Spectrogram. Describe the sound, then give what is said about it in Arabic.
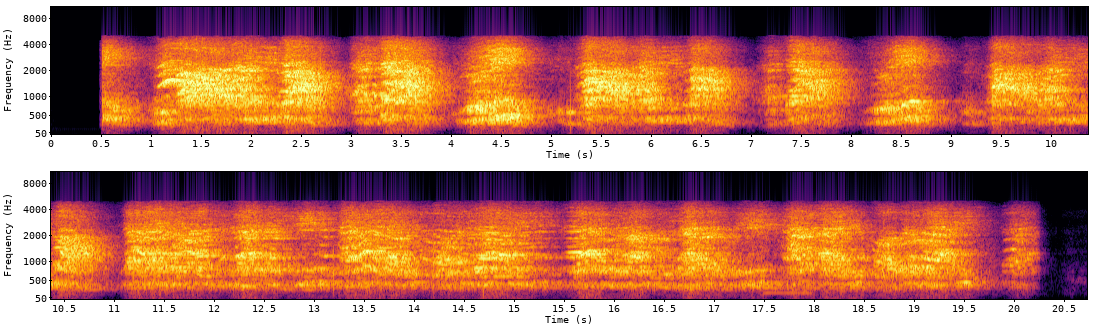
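A group of young schoolchildren in Syria chant the slogan "The people want to bring down the regime" together in loud, high-pitched unison, the rhythmic phrase repeating in steady bursts with brief pauses between each shout. “هكذا كما سمعنا وشاهدنا مشاهدي الكرام، حتى الأطفال الصغار في مدارسهم أصبحوا يطلقون هذا الشعار: الشعب يريد إسقاط النظام”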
